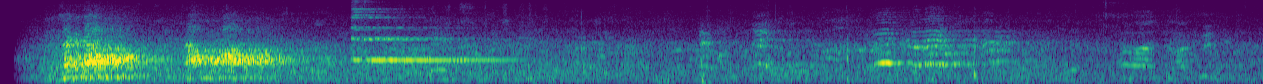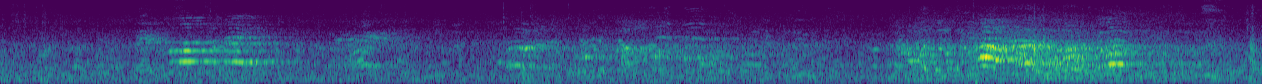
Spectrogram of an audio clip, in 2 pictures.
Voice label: Announcement - seconds out, round 5, bell, into round; Miscellaneous Sport Sound Effects; BBC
